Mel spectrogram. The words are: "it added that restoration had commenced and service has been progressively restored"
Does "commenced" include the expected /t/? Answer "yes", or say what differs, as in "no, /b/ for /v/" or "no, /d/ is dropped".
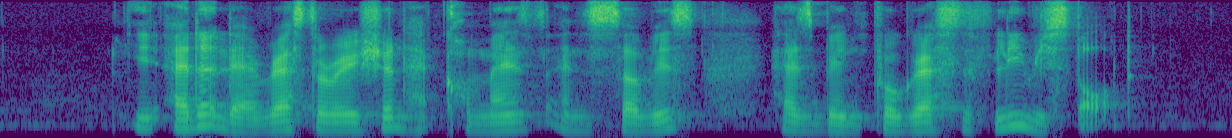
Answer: no, /t/ is dropped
